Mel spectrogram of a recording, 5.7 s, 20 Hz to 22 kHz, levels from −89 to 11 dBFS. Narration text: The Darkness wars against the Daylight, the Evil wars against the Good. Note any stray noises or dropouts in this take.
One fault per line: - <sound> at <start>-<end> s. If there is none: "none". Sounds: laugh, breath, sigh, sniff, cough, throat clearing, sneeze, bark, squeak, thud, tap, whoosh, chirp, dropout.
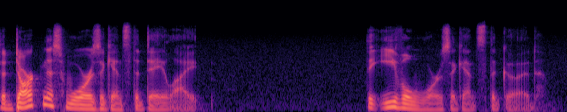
none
